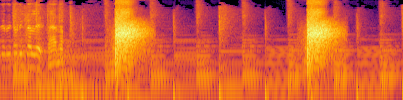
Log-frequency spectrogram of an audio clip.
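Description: Two loud slap sound effects about two seconds apart, each a sharp hit that fades quickly, over light background music with a steady beat.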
